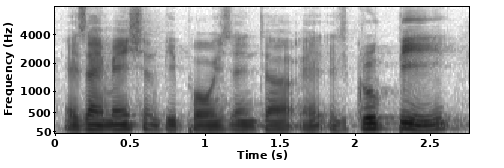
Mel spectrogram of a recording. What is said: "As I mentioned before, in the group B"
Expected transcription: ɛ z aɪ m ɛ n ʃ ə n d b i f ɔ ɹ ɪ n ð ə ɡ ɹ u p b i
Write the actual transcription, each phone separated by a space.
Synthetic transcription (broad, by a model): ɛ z aɪ m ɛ n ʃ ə n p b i p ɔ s ɪ n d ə ɡ ɹ u p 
